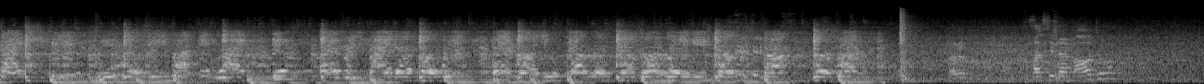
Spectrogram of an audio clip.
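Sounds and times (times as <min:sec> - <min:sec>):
music: 0:00.0 - 0:09.1
vehicle noise: 0:00.0 - 0:12.0
people talking: 0:09.5 - 0:11.2.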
